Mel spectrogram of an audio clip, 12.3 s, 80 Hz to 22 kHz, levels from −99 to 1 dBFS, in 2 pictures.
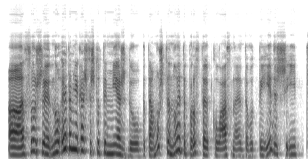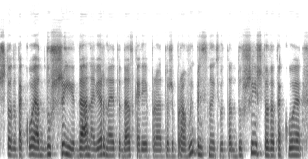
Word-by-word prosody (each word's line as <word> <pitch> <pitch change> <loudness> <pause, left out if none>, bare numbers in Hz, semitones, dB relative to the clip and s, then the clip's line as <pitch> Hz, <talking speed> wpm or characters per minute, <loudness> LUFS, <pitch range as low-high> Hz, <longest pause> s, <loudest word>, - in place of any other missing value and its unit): А, 190 0 +9
слушай, 255 -3 +2
ну, 240 +7 +3
это, 330 +7 +6
мне 325 -1 +8
кажется, 290 -3 +1
что-то 240 -1 -1
между, 195 -7 +1
потому 165 +1 -3
что, 255 - -1
ну, 220 +9 +1
это 295 -6 +1
просто 220 -2 -1
классно, 170 0 -1
это 155 0 -8
вот 160 0 -11
ты 175 - -4
едешь 220 - -2
и 200 +2 -5 0.2
что-то 175 -4 -5
такое 180 +1 0
от 170 -1 -6
души, 200 -2 -1
да, 175 +2 +3
наверное, 170 +1 -3
это, 165 -1 -11
да, 155 +1 -2
скорее 155 -1 -6
про 155 0 -9
тоже, 160 0 -9
про 155 -1 -5
выплеснуть 190 -6 -6
вот 155 0 -13
от 155 -1 -7
души 170 +9 -5
что-то 175 -7 -3
такое, 175 +1 -5
180 Hz, 180 wpm, -24 LUFS, 165-220 Hz, 0.2 s, А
